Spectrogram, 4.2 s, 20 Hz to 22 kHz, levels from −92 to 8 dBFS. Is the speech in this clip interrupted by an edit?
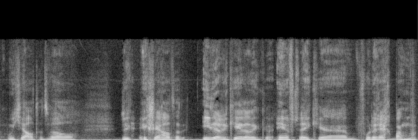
yes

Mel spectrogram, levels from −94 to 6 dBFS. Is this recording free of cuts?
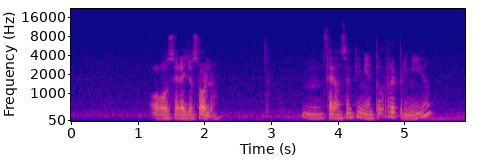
no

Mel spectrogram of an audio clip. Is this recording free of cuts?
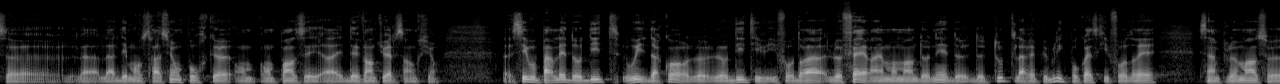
yes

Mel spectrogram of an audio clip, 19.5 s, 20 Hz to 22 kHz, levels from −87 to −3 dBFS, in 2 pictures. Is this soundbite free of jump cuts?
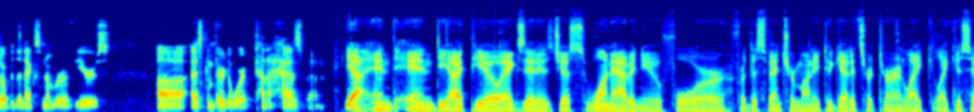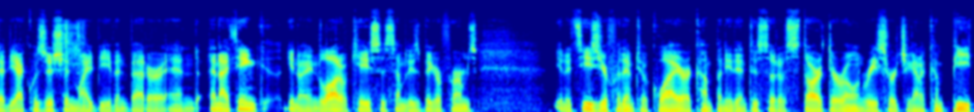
yes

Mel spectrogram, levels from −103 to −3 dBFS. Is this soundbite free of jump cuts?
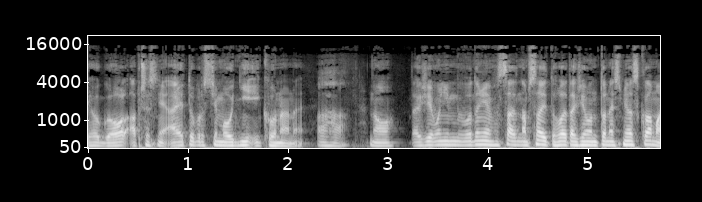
yes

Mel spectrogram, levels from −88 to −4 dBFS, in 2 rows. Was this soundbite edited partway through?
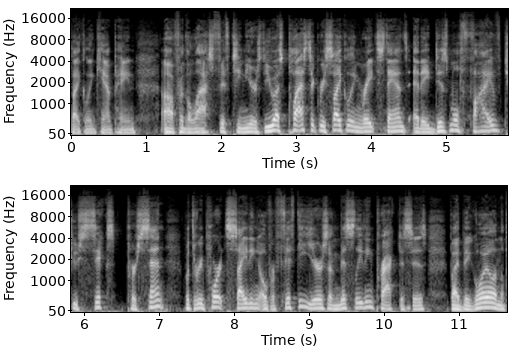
no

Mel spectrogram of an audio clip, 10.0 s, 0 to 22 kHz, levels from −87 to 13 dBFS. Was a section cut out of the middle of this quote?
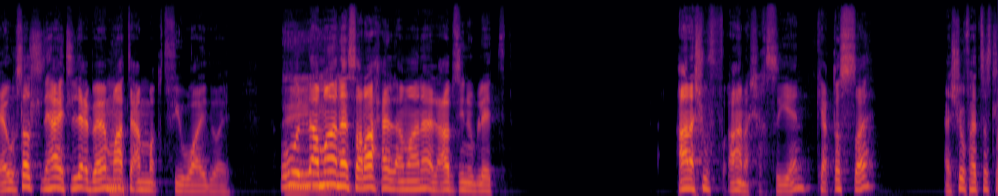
no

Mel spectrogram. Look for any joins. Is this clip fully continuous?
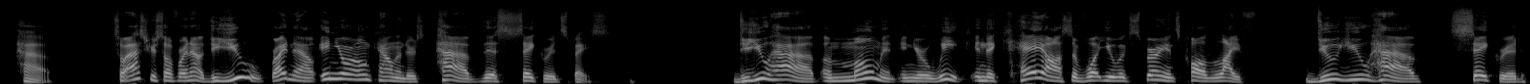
yes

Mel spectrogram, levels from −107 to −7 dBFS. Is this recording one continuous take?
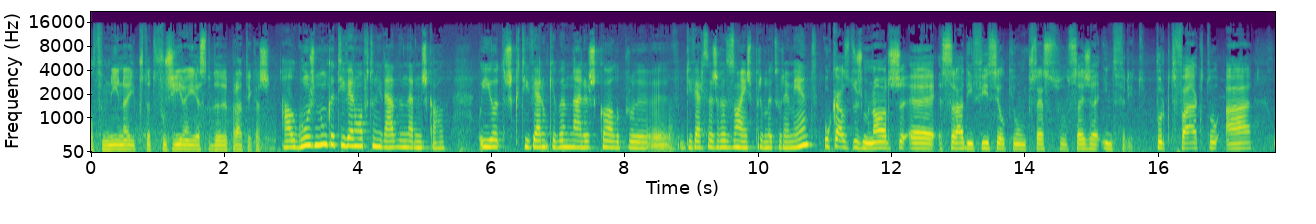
no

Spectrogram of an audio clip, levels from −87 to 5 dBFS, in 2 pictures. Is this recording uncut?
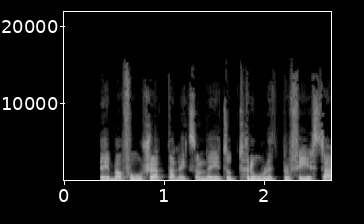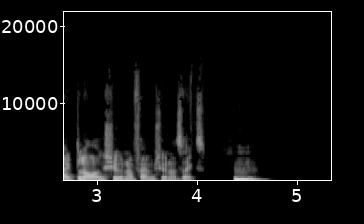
yes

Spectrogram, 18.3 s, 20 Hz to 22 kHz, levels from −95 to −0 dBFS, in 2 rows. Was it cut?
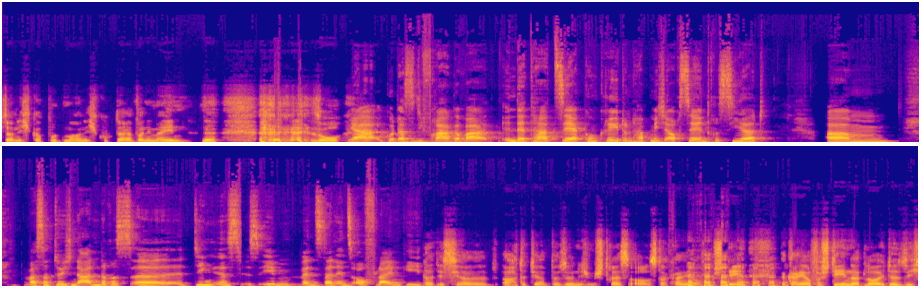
yes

